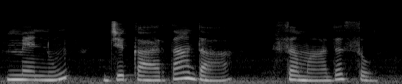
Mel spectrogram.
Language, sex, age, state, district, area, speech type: Punjabi, female, 18-30, Punjab, Rupnagar, urban, read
